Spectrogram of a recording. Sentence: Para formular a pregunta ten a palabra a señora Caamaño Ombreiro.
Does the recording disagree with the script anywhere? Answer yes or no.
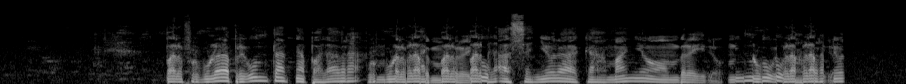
yes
